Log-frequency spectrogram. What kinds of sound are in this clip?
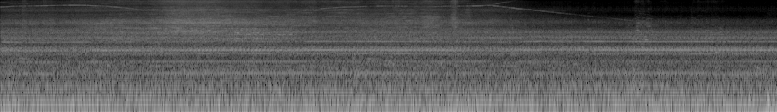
unidentified powered saw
